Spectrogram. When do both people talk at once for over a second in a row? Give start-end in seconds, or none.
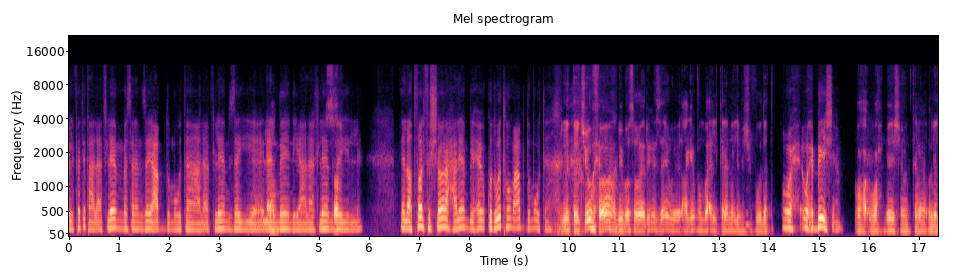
none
